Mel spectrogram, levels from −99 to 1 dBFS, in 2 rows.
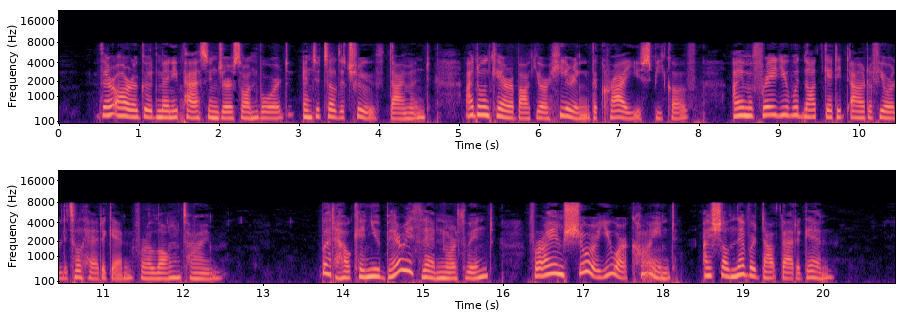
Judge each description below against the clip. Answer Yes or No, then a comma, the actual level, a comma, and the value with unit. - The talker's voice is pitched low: No, high, 195 Hz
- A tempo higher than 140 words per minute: Yes, average, 185 wpm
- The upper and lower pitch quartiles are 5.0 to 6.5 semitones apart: Yes, wide, 5.4 semitones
